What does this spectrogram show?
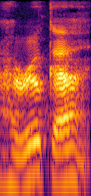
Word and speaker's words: Heruka: chakra sambar is Haruka the Sanskrit term Haruka is composed of three syllables he Ru and C he teaches of The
